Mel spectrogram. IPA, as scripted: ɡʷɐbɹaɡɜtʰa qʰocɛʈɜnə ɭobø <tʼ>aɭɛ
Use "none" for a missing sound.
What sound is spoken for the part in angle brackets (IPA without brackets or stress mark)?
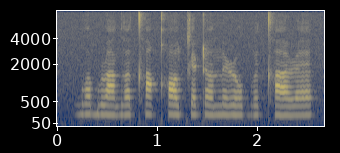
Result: tʰ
